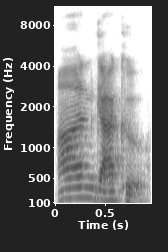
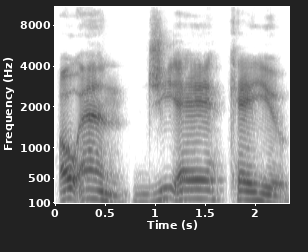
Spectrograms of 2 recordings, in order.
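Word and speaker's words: ongaku: is the japanese word for music it is on gaku that is spelt o-n-g-a-k-u on gaku and that is japanese word for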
